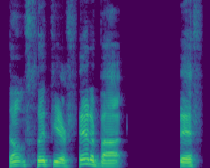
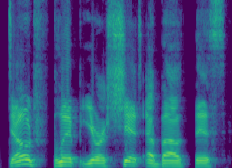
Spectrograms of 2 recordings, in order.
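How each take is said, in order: First: The s sound is lisped, like th or f. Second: The s sound is clear and crisp, no lisp. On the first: "How do I even do a lisp?" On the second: "the most clear and concise voice"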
